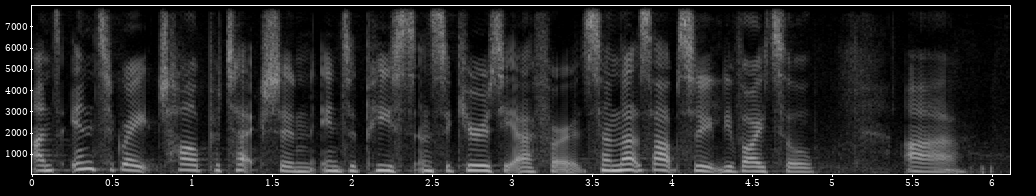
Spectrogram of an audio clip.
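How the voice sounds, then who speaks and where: Speaking at a moderate pace with a Scottish accent, a woman keeps a fairly even intonation at a fairly high pitch. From Scotland, Edinburgh. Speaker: law professor. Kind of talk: conference lecture. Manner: hesitant with fillers.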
